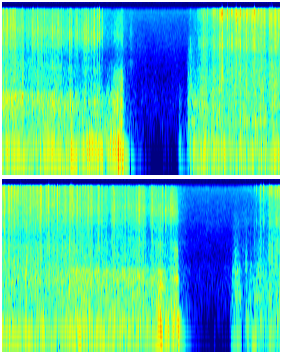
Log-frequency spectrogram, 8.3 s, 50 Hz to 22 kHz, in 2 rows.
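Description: Long nails scratch the top and side of a black foam windscreen on a microphone, producing a dense, crackly scraping with strong low rumble. The scratching runs in two long stretches, broken by brief full silences near 2 and 7 seconds.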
